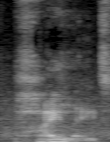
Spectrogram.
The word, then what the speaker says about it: Pilates: Pilates? Isn't that that's No, that's it's pronounced Pilates. It's an exercise. Oh, it sounds like it's a P like a thing you would do in an airplane.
